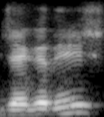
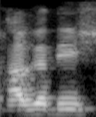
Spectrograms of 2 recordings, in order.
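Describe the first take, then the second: First: The name begins with a J sound. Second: The name begins with an H sound. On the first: The speaker calls it right. "you can call me Jagadish" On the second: The speaker calls it wrong. "or Hagadish like like Spanish"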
